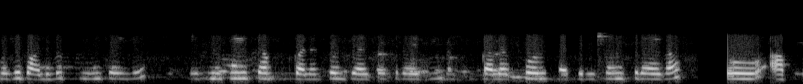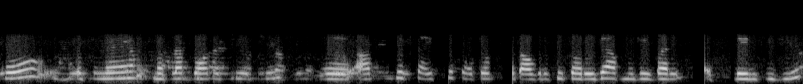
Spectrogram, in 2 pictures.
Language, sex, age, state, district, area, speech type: Hindi, female, 18-30, Madhya Pradesh, Chhindwara, urban, conversation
